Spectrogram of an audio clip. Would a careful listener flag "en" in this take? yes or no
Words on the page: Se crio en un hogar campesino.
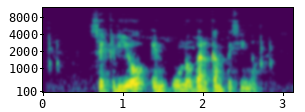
no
